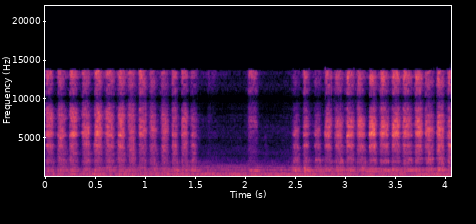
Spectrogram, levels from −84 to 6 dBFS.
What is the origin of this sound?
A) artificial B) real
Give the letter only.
A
